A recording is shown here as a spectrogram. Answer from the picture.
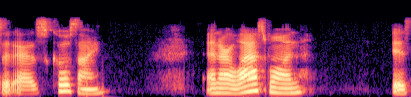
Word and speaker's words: cosine: is cosine which is pronounced like the word cosine like co-worker or Co with the stop sign and it's pronounced cos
